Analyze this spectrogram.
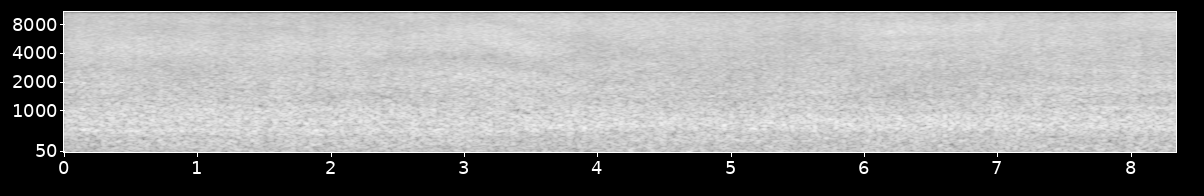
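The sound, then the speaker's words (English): A waterfall gives a loud, unbroken roar of rushing water. It stays dense and even from start to finish, with no voices. “I'm going to put the tripod on this ledge. I'm going to point it in roughly the direction of the waterfall.”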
